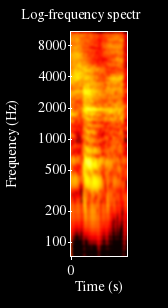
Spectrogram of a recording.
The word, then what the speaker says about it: sinn: We say muid instead of shin. And people all over the world know about shin from Sinn Féin.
